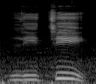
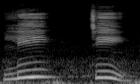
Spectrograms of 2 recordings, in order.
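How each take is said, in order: First: Said in the usual way. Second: लीची very slow, ee held; teacher modelling लीची; slow stretched word. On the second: Shown as a demonstration. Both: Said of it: "बोल बोल कर पढ़ना है".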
